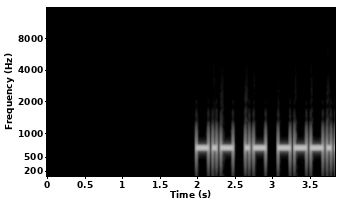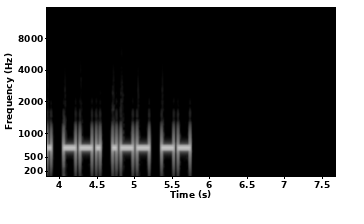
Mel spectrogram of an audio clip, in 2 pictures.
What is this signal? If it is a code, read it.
Morse code, heard as a keyed tone, about 22 wpm, 700 Hz. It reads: KA8GWM
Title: USA Call Signs - 6 Characters - Repeated 2x - 22wpm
